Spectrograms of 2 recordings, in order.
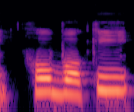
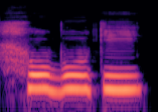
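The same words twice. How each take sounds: First: Slow "ہو بو کی" as ho-bo-kee; majhool mispronunciation. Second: "ہو بو کی" as hoo-boo-kee; correct rounded pesh. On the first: Teacher warning against the wrong reading, majhool o. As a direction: open both vowels of "ہو بو کی" to o, slowly. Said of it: "ہو بو کی نہیں". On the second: Teacher modelling for practice, rounded oo. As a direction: round both vowels of "ہو بو کی" to oo. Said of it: "ہم نے اس کا صحیح تلفظ پڑھا". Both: Shown as a demonstration.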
